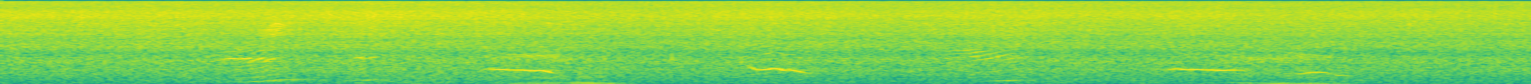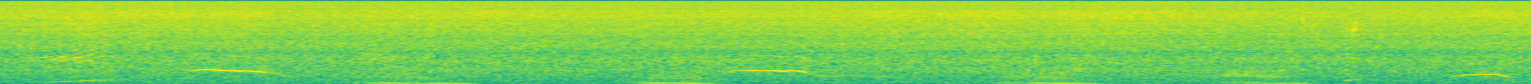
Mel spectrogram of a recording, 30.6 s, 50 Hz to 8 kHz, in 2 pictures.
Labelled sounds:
2.2	2.7	humpback whale, 0.81 to 1.0 kHz
5.0	5.4	humpback whale, 1.0 to 1.2 kHz
9.7	9.9	humpback whale, 1.0 to 1.3 kHz
15.7	16.0	humpback whale, 0.84 to 1.1 kHz

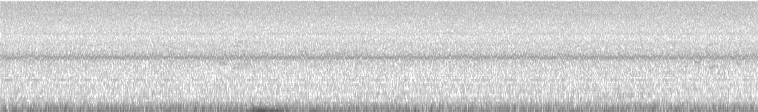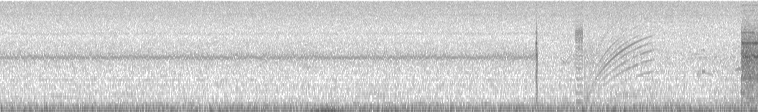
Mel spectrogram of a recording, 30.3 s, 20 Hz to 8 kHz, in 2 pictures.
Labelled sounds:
3.6	6.0	killer whale, offshore, 0.75 to 1.8 kHz

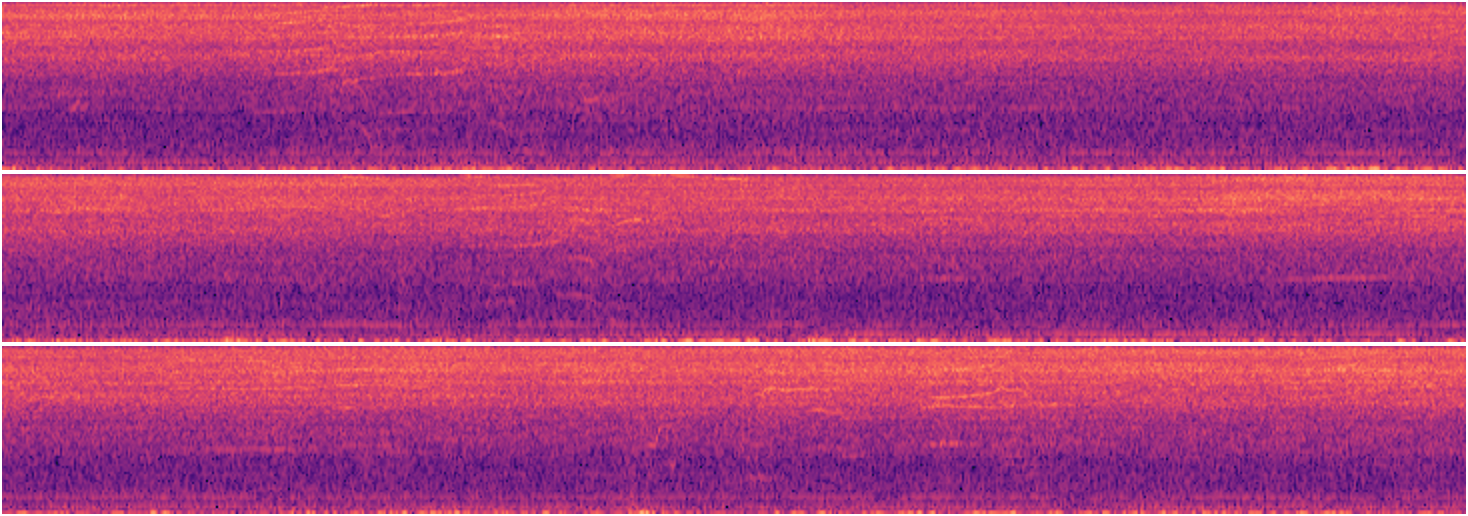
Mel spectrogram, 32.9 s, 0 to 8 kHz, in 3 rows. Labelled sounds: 27.5	28.4	killer whale, southern resident, 1.2 to 4.2 kHz

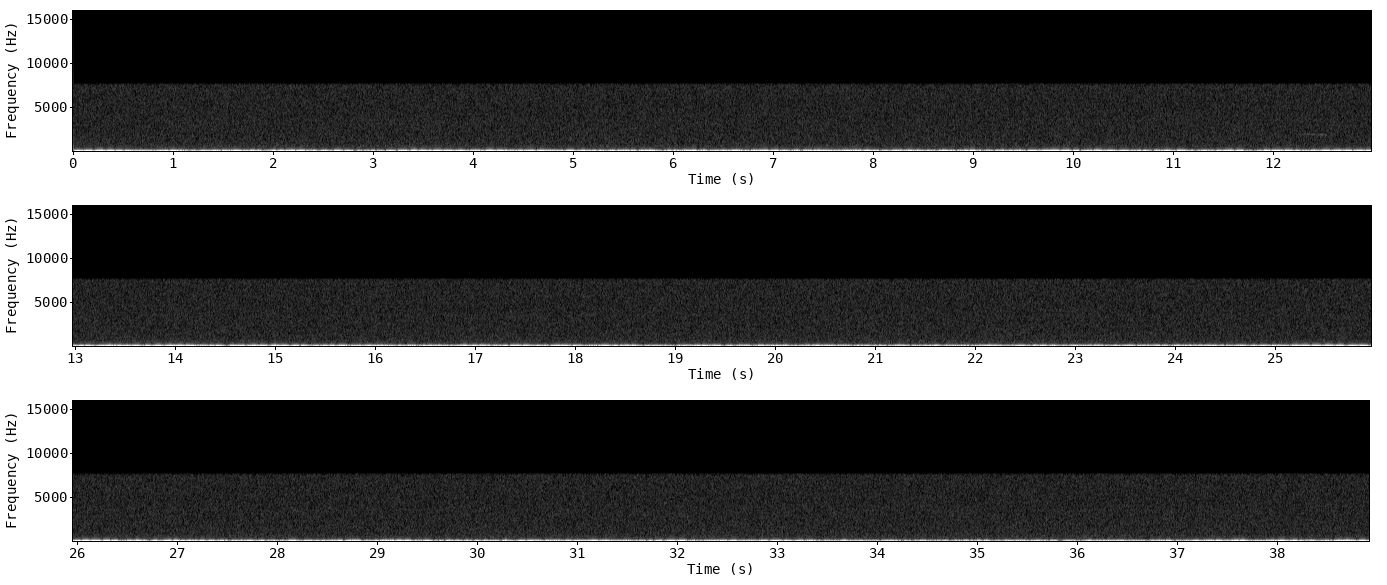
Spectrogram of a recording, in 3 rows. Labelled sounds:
12.2	12.6	Pacific white-sided dolphin, 1.8 to 2.0 kHz

